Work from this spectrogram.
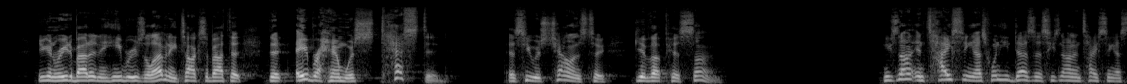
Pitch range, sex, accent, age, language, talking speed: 165-250 Hz, male, American, 40-59, English, 195 wpm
